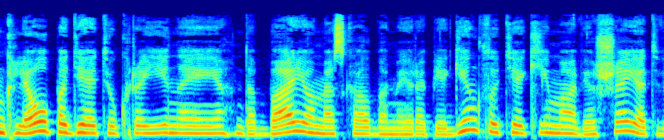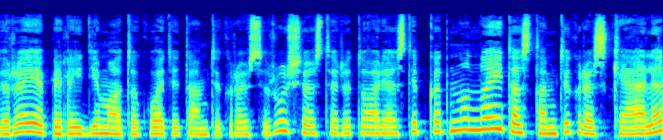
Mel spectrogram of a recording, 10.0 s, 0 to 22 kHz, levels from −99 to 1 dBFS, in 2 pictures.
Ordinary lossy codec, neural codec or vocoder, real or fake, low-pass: MP3, 64 kbps; none; real; 14.4 kHz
